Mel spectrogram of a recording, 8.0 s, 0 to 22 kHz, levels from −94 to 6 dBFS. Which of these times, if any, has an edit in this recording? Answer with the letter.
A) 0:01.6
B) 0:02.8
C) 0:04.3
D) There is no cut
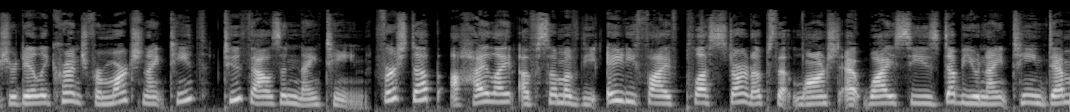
B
